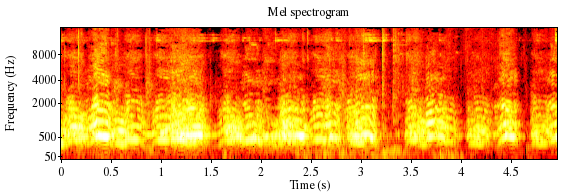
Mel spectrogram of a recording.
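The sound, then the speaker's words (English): Several hunting hounds in the bed of a truck bark and yelp in rapid, overlapping bursts, fairly loud, with a few whiny yips mixed in and no pauses, around 6:30 in the morning as the truck drives along the perimeter of a dewy cornfield in the Northeast Kingdom. “It was probably only 6:30 or so when we were driving along the perimeter of a dewy cornfield, and then the dogs started barking.”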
